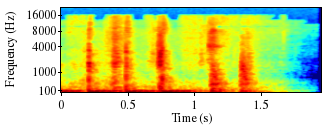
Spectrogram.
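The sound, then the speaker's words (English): Five hollow knocks on a fake-wood door, three evenly spaced raps followed by a short pause and two more, over a low background hum before it falls quiet. “Like, I can't even knock on anything. This door's...”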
